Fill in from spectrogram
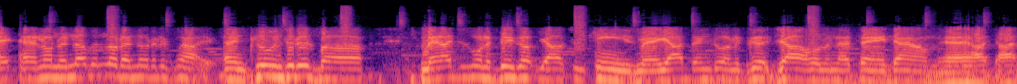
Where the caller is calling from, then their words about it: Palm Coast, Florida, United States; I'm calling from Florida, man. Palm Coast, Florida.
